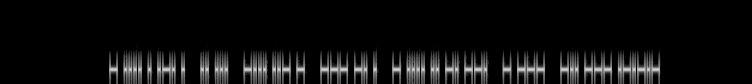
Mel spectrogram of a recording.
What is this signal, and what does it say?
Morse code, heard as a keyed tone, about 50 wpm, 700 Hz. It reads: THERE IS BUT ONE THING TO DO.
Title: Sentences from Top 100 Words 50wpm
